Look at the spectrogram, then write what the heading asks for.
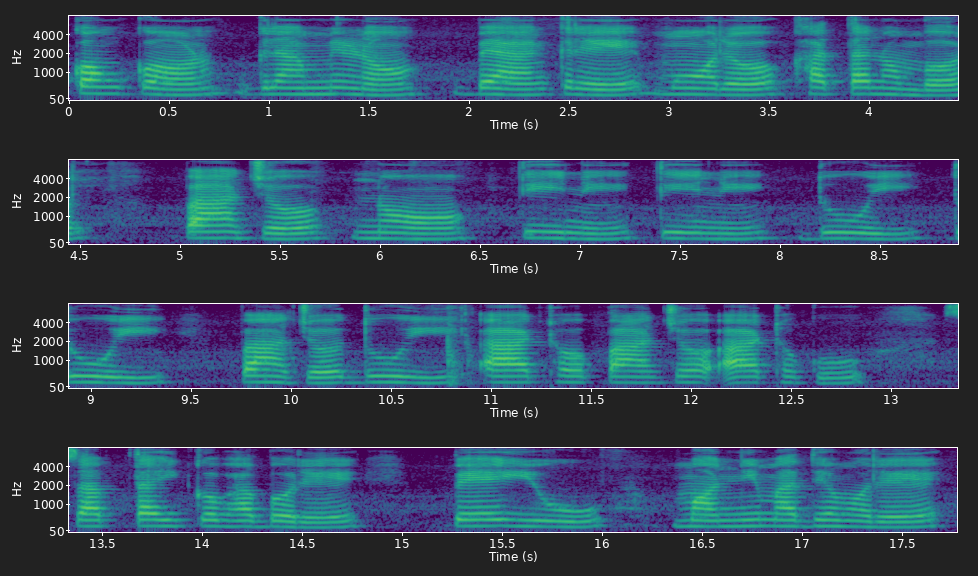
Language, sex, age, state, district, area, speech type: Odia, female, 18-30, Odisha, Balasore, rural, read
